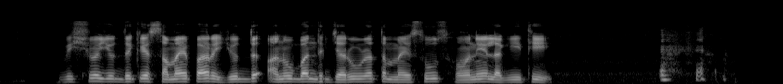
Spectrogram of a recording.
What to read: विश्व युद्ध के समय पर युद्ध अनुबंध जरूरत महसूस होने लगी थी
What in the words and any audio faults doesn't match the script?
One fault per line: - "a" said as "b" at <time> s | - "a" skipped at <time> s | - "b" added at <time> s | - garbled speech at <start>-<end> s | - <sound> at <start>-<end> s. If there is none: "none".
- laugh at 6.6-7.3 s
